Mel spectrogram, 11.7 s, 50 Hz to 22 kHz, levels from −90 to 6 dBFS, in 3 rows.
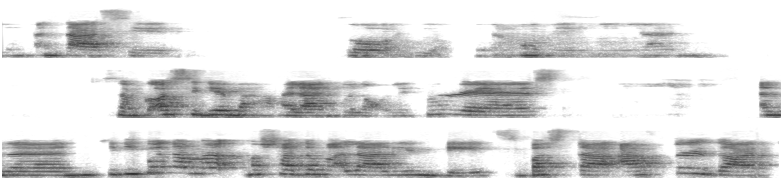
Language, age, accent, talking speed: Filipino, 20-39, native, 150 wpm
